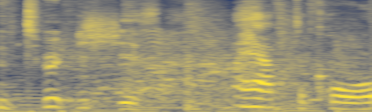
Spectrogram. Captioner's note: audience laughing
